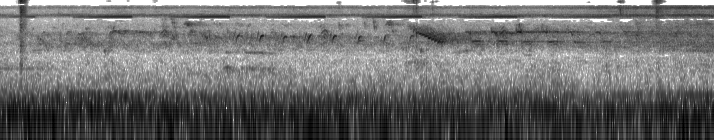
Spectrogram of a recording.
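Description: Field ambience: a steady low rumble, with a bird chirping in a quick run of short calls, then a single falling call about four seconds in. A faint steady high whine runs underneath.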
